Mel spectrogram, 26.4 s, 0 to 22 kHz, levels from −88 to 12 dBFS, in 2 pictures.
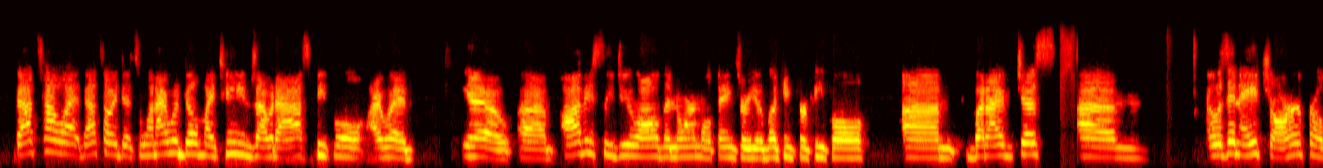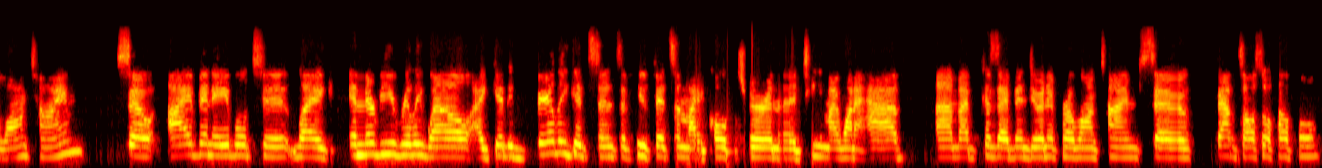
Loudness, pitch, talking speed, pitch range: -19 LUFS, 205 Hz, 200 wpm, 195-230 Hz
